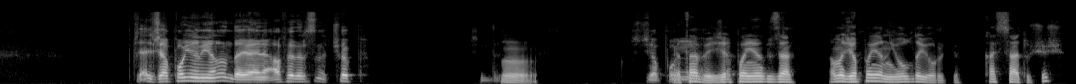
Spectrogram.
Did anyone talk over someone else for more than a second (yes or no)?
no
